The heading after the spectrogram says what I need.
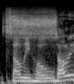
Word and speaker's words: Solihull: Solihull. How do you pronounce it? Solihull.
